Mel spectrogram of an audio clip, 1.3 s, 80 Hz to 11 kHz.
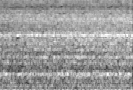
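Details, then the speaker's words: Car brought in for an oil change, idling with a consistent cylinder 2 misfire: low lumpy uneven idle; injector shows no control, suspected open wire or dead driver. "we're misfiring on cylinder 2 pretty consistently it's definitely misfiring"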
